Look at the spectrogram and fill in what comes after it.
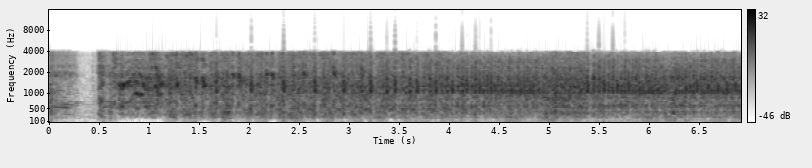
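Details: Cummins diesel with VE injection pump after injector line repair: cranks briefly, catches and settles into a steady, even diesel clatter at idle without misses; fuel delivery restored, normal start and idle.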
